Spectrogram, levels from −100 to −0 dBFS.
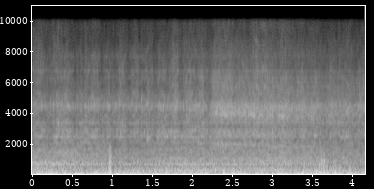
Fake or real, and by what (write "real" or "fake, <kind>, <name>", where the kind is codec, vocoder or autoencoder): fake, vocoder, Vocos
